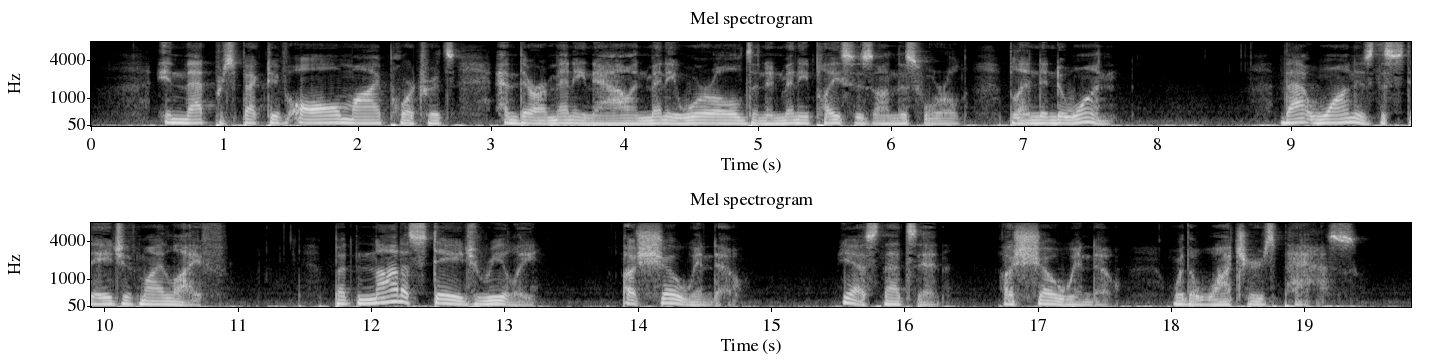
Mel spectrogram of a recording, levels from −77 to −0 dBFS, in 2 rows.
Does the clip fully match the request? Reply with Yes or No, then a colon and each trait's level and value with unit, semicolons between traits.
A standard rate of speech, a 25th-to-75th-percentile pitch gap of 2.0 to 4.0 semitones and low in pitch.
Yes: average, 155 wpm; average, 3.7 semitones; low, 115 Hz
